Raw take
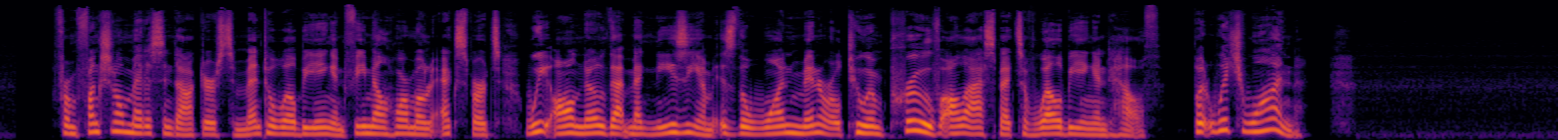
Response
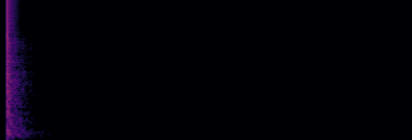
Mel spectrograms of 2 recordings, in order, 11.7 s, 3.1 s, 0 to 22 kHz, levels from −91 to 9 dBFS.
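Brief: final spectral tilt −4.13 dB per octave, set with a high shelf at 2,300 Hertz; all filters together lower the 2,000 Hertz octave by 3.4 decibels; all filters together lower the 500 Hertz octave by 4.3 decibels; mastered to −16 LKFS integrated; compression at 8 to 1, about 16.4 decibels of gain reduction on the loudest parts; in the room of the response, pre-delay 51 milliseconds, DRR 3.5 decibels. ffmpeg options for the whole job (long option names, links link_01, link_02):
-filter_complex "[0:a]equalizer=frequency=500:width_type=o:gain=-5.5,equalizer=frequency=2000:width_type=o:gain=-7,highshelf=frequency=2300:gain=5.5,acompressor=threshold=-38dB:ratio=8,asplit=2[link_01][link_02];[1:a]atrim=start_sample=2205,adelay=51[link_03];[link_02][link_03]afir=irnorm=-1:irlink=0,volume=-1dB[link_04];[link_01][link_04]amix=inputs=2:normalize=0,volume=24dB"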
